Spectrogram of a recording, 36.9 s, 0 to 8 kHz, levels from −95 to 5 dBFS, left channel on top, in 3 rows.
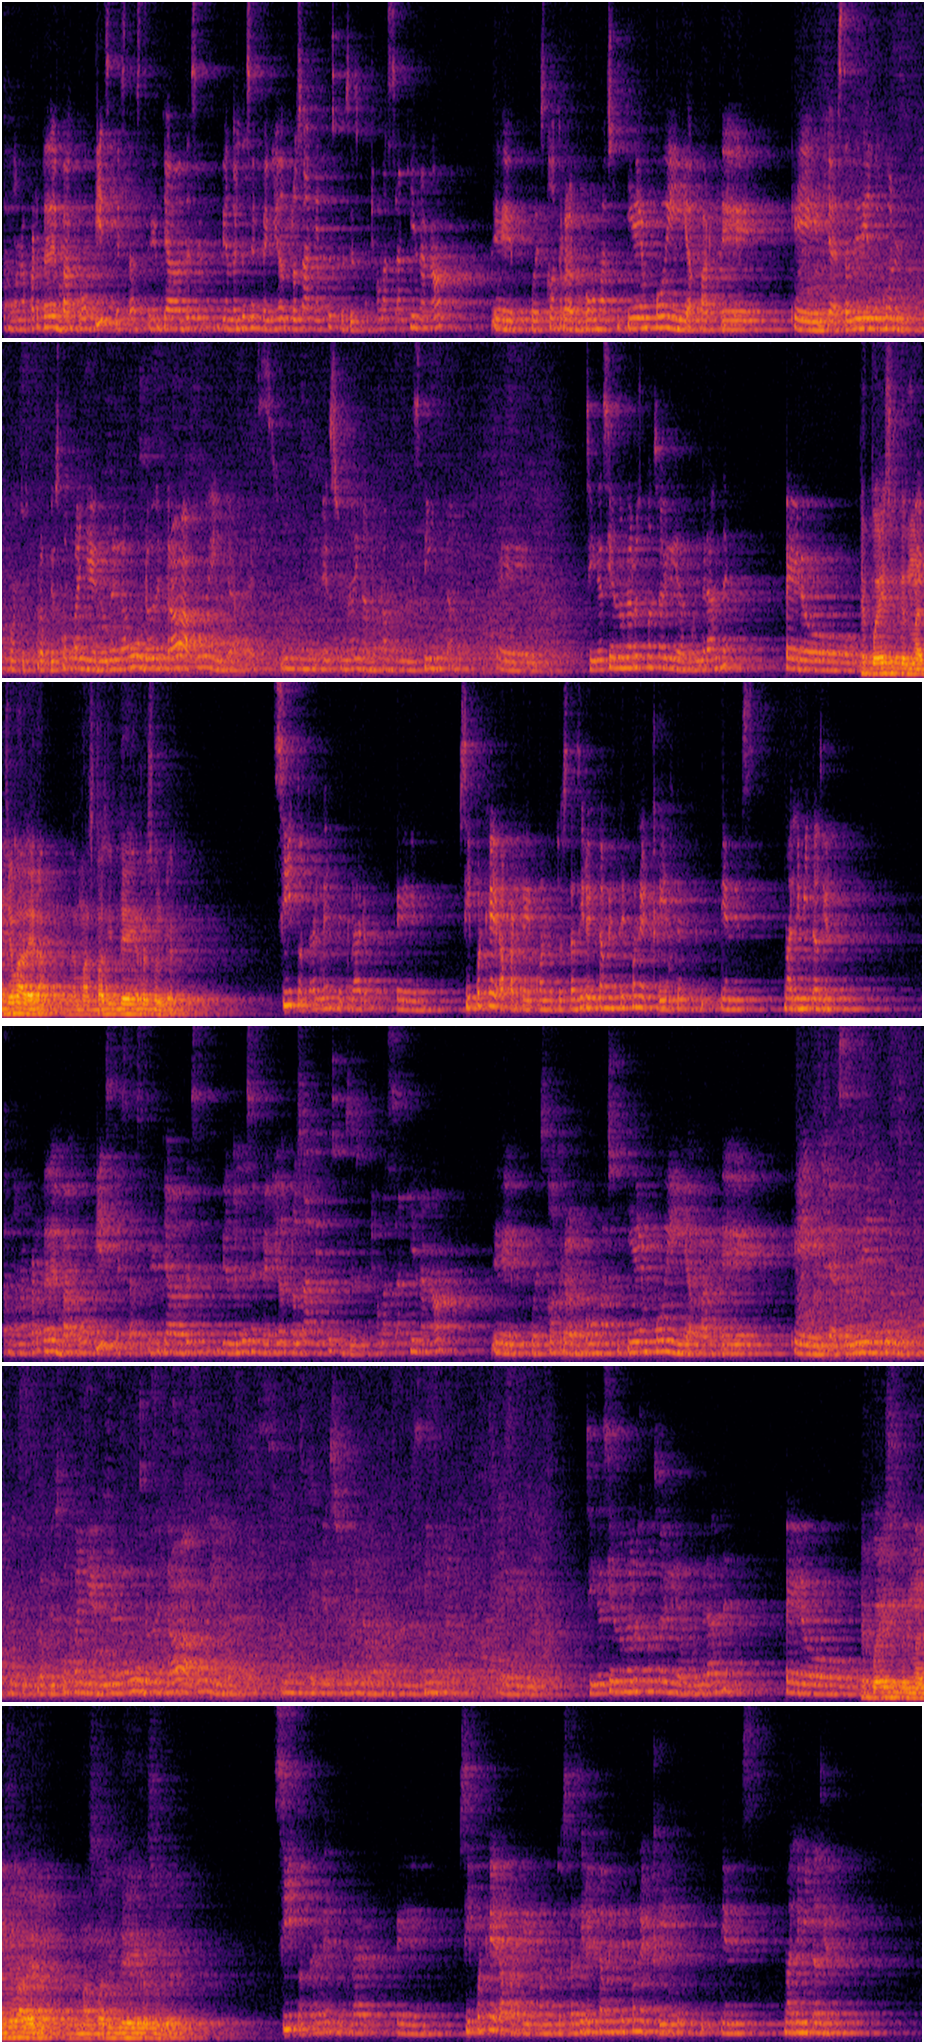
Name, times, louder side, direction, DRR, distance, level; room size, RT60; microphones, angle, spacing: voice 1, 0.0-1.4 1.7-5.8 6.5-10.0 10.5-12.1 12.4-15.7 16.0-18.4 18.9-19.4 20.1-22.0 22.7-23.8 24.4-24.9 28.2-29.6 29.8-30.2 30.7-33.7 34.2-34.4 35.0-35.6, left 2 dB, 35° left, 4 dB, 0.4 m, -28 dB
sound 1, 10.6-19.6, right 2 dB, 50° right, 0.6 m, -39 dB
voice 2, 23.7-26.9, left 3 dB, 80° left, 4 dB, 0.5 m, -19 dB
5.5 x 5.4 x 3.4 m, 2.1 s
head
